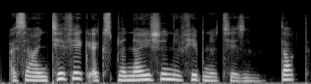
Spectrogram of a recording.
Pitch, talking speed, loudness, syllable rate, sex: 200 Hz, 95 wpm, -16 LUFS, 4.8 syllables/s, female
